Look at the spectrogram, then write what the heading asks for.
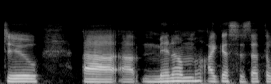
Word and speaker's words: Minuum: Minimum, I guess, is that the way you pronounce the keyboard? Minuum. Minuum. It's like continuum, but minuum.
